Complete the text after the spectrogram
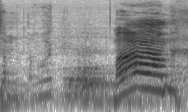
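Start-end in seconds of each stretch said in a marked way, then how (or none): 1.1-1.8 mock call for mom.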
